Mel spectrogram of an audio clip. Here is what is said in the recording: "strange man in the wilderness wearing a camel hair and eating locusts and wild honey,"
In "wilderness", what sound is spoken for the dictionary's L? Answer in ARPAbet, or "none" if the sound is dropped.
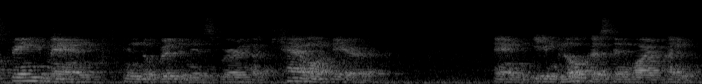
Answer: none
